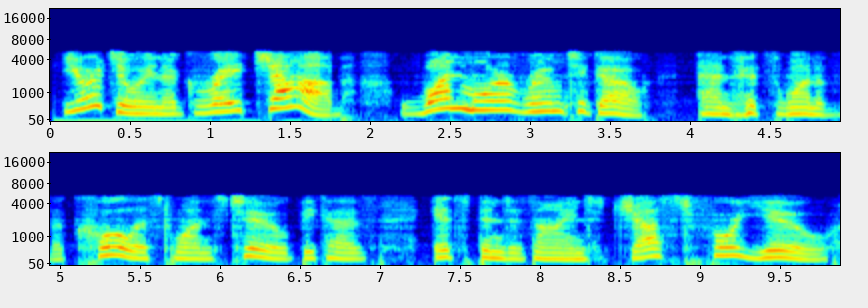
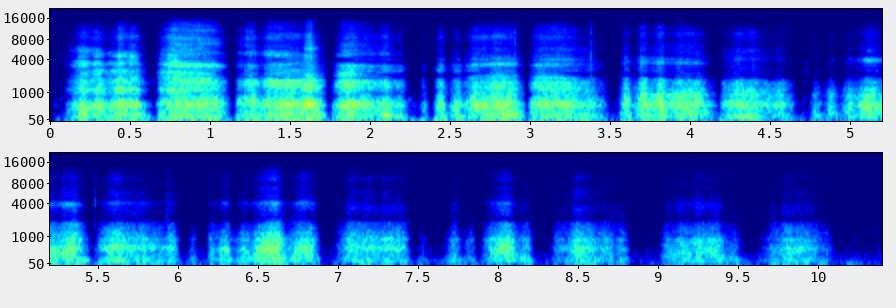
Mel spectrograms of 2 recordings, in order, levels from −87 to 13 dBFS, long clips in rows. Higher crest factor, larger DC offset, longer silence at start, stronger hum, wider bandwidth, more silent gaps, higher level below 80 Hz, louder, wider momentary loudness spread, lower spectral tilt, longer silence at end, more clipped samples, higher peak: about the same, 20 dB vs 20 dB; neither; about the same, 0.1 s vs 0.1 s; neither; second, 5.4 kHz vs 18 kHz; neither; about the same, -56 dBFS vs -56 dBFS; first, -20 LUFS vs -38 LUFS; second, 13 LU vs 18 LU; first, -6.5 dB/octave vs -4.5 dB/octave; second, 0 s vs 0.35 s; neither; first, 0 dBFS vs -20 dBFS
